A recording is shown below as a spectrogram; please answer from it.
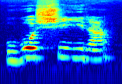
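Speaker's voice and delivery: goshira said loud, go-shee-ra; Kikuyu word. Shown as a demonstration. Teacher stresses goshira for the class, loud. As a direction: call out goshira clearly. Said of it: "To discuss is called".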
